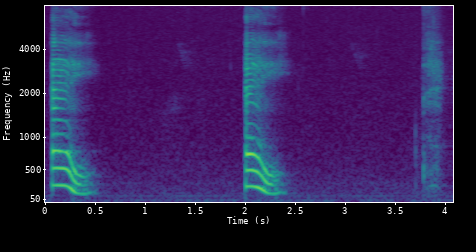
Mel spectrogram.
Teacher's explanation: Try this out loud and notice what your tongue is doing. You should notice an upward movement of your tongue as your jaw closes. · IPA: /eɪ/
